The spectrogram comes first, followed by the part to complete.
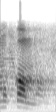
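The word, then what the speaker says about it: مُقام: df seperti waqiriha muqha kalau fi'ilnya itu iqoma aqoma yuqimu, maka bacanya muqom.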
